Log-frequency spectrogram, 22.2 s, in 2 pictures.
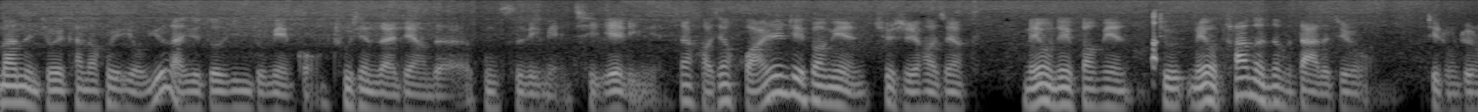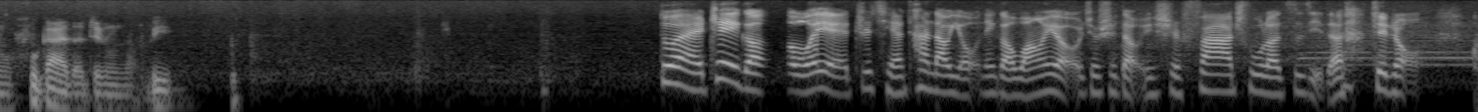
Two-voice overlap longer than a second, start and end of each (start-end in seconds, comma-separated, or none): none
